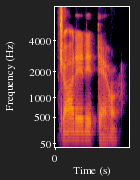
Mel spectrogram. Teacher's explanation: The double T is a fast D, jotted, and the D at the end of the verb is also a fast D.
